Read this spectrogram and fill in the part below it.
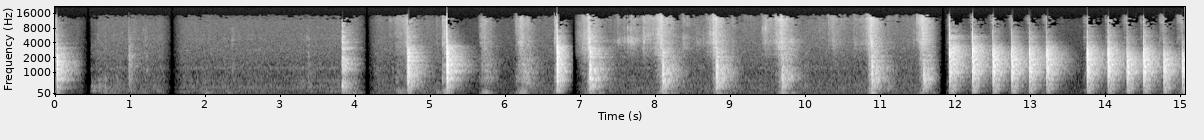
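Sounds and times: knife chopping on wooden board: 0.0s - 0.4s, 3.8s - 10.0s, 10.8s - 15.0s.

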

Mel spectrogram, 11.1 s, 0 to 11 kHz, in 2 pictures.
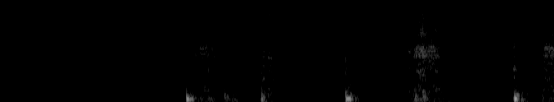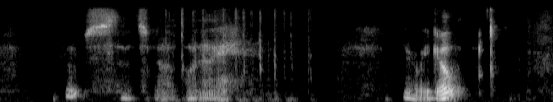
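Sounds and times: faint typing and clicking: 7.1s - 8.7s.

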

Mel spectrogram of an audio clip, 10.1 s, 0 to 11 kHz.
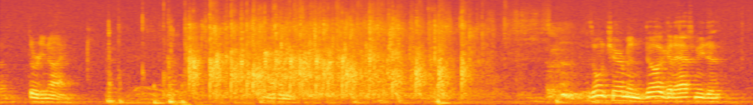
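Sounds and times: person speaking: 1.4s - 2.8s
audience applauding: 1.4s - 7.0s.

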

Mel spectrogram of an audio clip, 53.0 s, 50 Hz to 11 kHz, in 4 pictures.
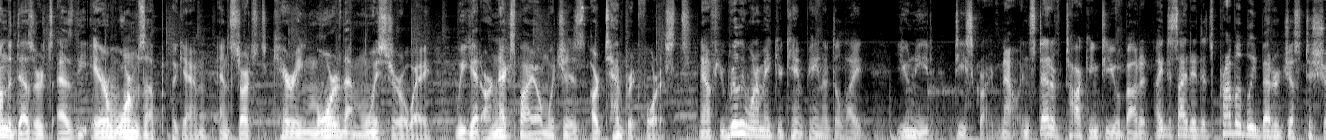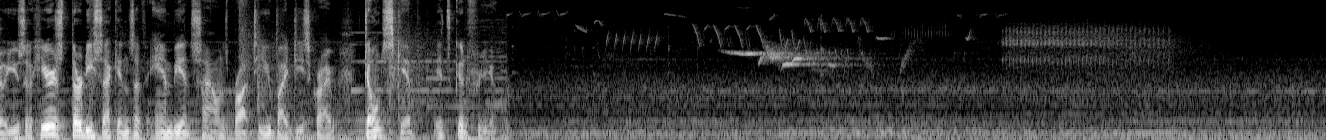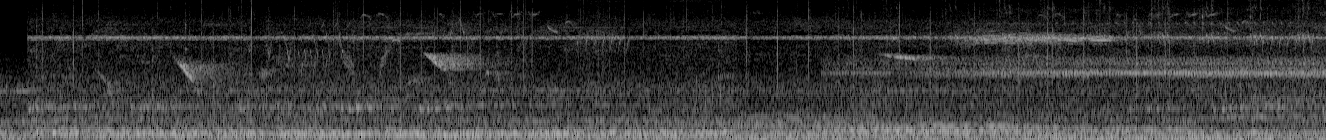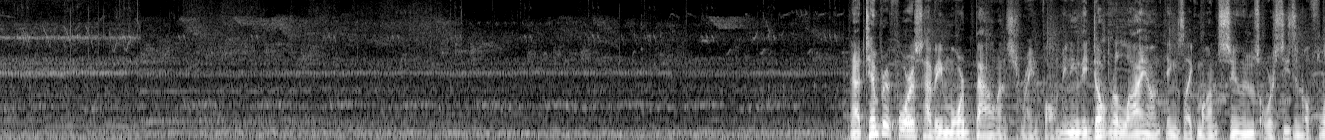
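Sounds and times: birds chirping: 0.0s - 25.2s, 26.8s - 53.0s
low steady drone: 21.8s - 53.0s
high-pitched insect drone: 26.8s - 53.0s.

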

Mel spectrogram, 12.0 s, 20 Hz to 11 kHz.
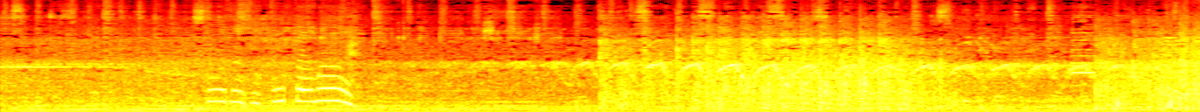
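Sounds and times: emergency vehicle siren yelping: 0.0s - 3.6s, 4.6s - 12.0s
low road noise: 0.0s - 12.0s.

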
